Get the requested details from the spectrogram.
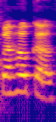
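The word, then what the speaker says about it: Fehoko: How do you pronounce his name? For he Fahoko. for Hoko. Fahoko, just like Simi. Okay, yes. Fahoko.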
